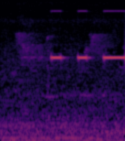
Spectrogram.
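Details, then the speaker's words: Mixer grinder that is dead, motor leads disconnected, power cable checked with a multimeter: two short high beeps then a steady continuity tone; the cable is good. "Side ഓക്കെയാണ് കേട്ടോ അപ്പൊ നമ്മുടെ cable ഓക്കെയാണ് കേട്ടോ"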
